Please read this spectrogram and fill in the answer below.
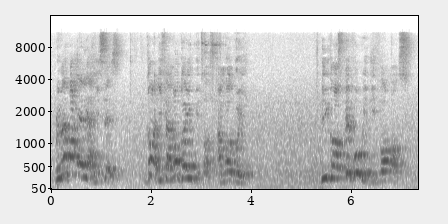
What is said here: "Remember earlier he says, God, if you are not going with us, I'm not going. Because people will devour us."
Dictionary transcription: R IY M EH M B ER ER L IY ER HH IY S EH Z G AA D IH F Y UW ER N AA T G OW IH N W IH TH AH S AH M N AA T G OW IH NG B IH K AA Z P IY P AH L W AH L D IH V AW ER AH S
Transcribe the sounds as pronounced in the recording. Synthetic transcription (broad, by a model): R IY M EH M B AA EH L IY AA HH IY S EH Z G AA D IH F Y UW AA N AA T G OW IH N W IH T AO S AH M N AA T G OW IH B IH K AA S P IY P AH L W AH L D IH F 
